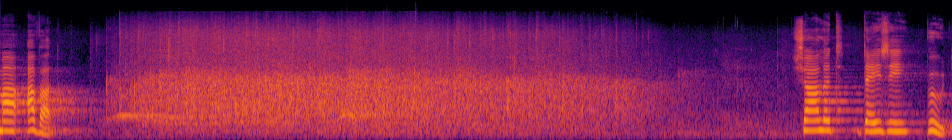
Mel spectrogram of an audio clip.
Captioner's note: applause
